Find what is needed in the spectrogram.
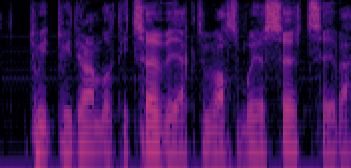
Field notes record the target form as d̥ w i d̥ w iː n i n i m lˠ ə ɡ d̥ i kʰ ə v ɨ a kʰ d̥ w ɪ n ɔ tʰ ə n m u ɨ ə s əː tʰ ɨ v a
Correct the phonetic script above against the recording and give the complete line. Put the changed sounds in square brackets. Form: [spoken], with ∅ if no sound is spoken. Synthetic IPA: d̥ w i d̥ w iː [d] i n [a] m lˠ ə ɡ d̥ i [tʰ] ə v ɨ a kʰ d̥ w [i] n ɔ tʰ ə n m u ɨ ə s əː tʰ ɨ v a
